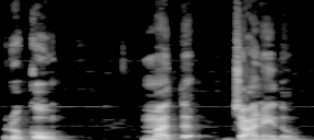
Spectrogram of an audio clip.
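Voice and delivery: "रुको", clear break, then slow "मत, जाने दो"; pause after रुको. Shown as a demonstration. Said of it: "दूसरे वाक्य को पढ़ेंगे".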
